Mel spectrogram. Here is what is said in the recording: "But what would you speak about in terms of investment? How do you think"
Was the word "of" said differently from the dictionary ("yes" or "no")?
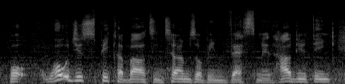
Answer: no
